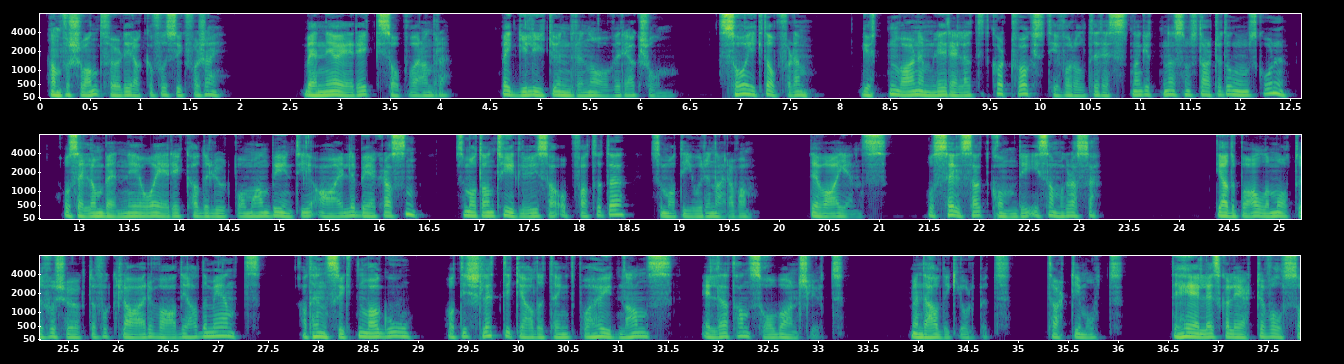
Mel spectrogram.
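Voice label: Norwegian Audiobook Male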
